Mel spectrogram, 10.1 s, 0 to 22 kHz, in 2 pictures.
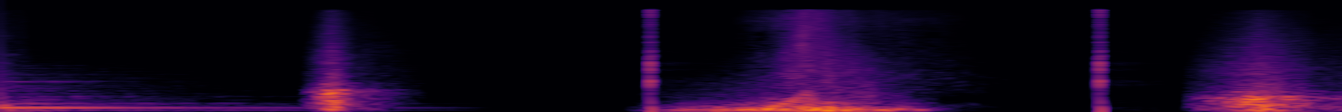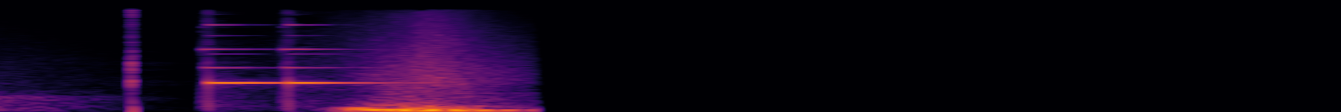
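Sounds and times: whoosh sound effect: 6.3s - 7.0s.

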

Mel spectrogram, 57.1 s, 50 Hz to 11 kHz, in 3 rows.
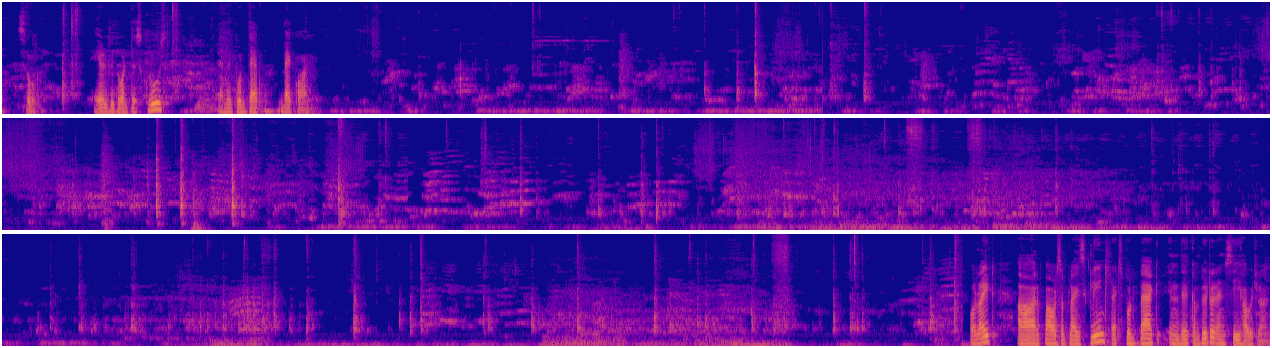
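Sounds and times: faint background music: 0.0s - 57.0s
faint background voices: 0.0s - 57.0s.

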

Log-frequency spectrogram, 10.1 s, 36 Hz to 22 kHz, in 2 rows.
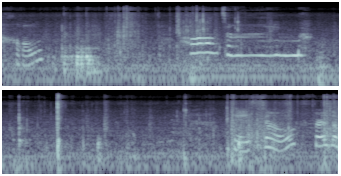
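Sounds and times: paper bag crackling: 1.5s - 3.4s, 8.4s - 10.0s.

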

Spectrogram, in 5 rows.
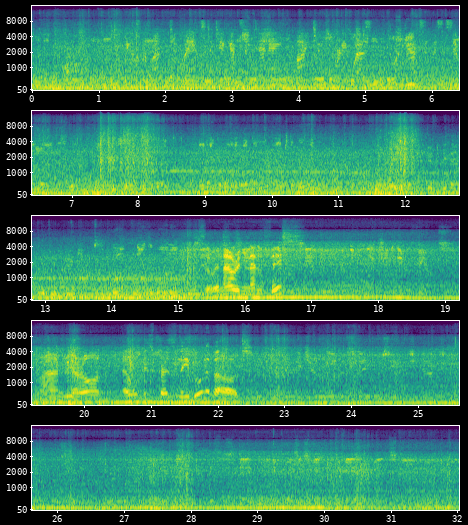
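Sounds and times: faint indistinct voices: 0.0s - 10.8s, 16.4s - 32.0s
car road and engine noise: 0.0s - 32.0s.

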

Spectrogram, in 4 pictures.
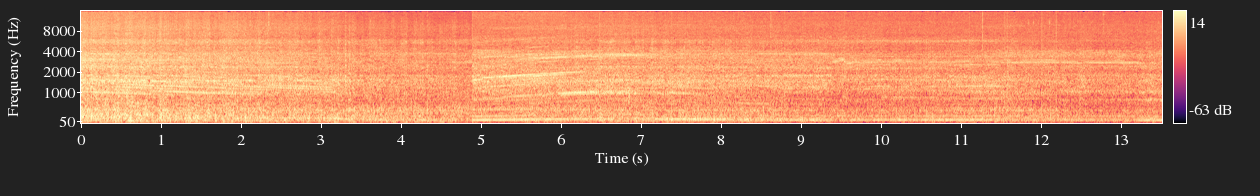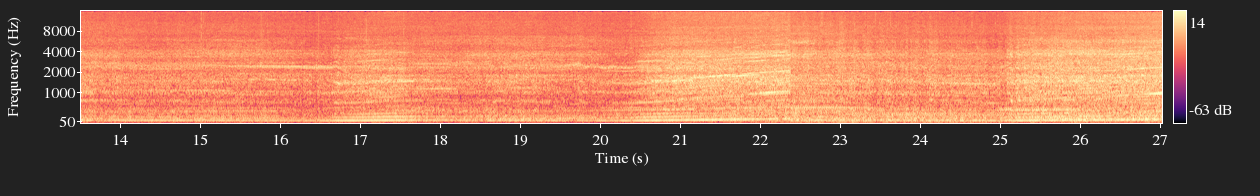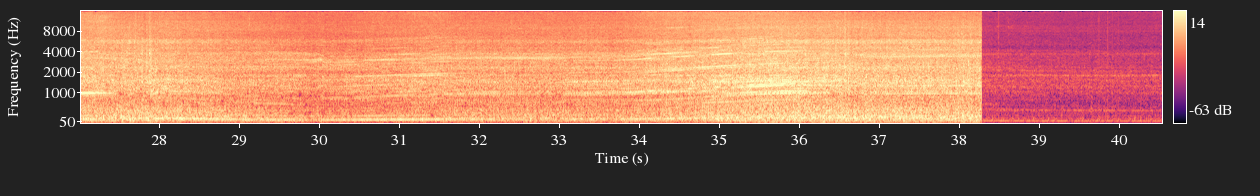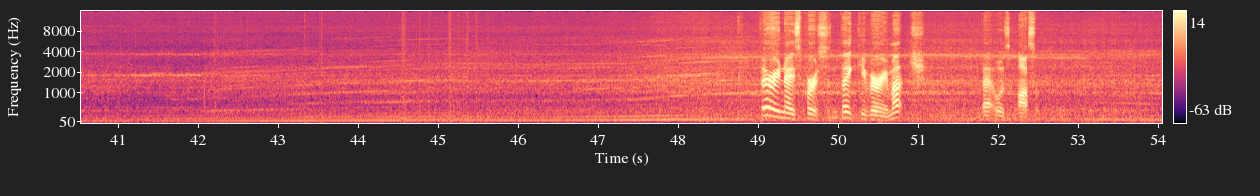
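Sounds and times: wind rush on microphone: 0.0s - 38.4s
motorcycle engine accelerating: 0.0s - 54.0s.

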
